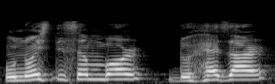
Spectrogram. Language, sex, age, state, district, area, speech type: Assamese, male, 18-30, Assam, Tinsukia, urban, spontaneous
